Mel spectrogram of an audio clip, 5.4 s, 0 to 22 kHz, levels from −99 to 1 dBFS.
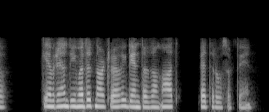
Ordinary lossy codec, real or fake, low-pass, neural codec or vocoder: MP3, 32 kbps; fake; 5.4 kHz; codec, 16 kHz, about 1 kbps, DyCAST, with the encoder's durations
